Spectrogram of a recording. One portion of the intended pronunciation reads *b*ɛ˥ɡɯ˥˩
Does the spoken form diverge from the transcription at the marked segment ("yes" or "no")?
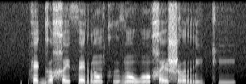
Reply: yes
